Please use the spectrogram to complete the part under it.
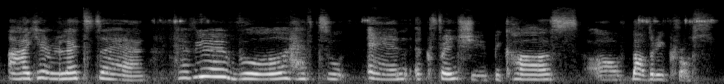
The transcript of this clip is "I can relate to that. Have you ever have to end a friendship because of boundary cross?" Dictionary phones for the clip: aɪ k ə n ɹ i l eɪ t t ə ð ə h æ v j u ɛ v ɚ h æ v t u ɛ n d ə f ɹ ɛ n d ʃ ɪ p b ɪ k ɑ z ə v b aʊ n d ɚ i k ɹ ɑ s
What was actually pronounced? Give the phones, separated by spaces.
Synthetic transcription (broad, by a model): aɪ k ə n ɹ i l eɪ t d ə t h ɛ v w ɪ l h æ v t u ɛ n d ə f ɹ ɛ n d ʃ ɪ p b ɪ k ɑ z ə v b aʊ d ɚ i k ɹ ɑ s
